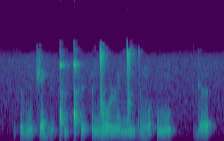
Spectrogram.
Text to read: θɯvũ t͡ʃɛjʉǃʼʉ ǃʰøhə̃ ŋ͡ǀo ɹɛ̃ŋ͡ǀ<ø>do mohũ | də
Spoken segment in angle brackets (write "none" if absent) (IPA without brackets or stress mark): ʉ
